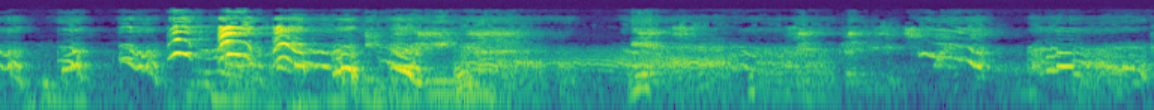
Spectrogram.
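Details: Presa Canario puppies coo and whimper in soft, high, wavering whines as they settle to sleep, cooing themselves to sleep, possibly because they are cold.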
